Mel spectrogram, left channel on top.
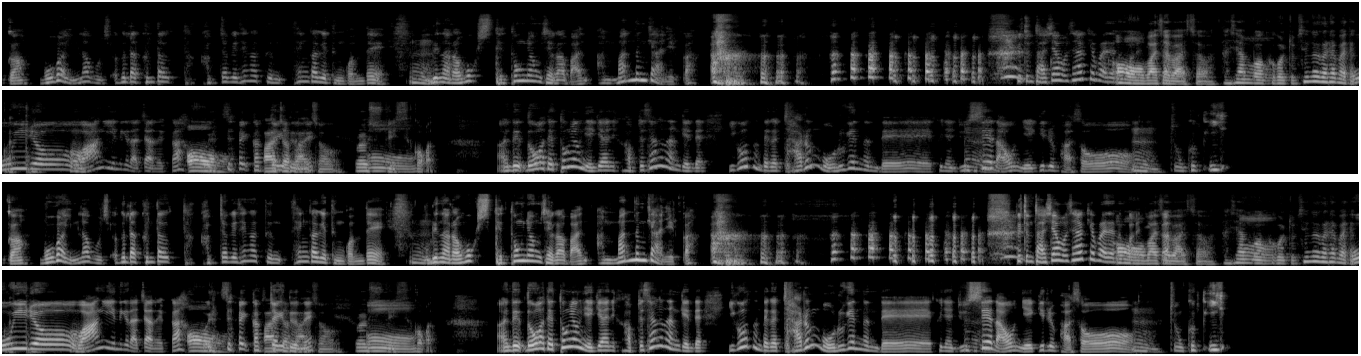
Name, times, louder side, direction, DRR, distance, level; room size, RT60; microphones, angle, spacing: voice 1, 0.0-6.9 9.9-11.2 11.6-11.7 12.4-12.7 13.5-16.7 17.2-17.7 18.1-18.3 18.5-24.9 25.3-25.8, right 6 dB, 65° right, 0.4 m, -29 dB
voice 2, 7.1-8.9 9.2-9.3 9.9-10.2 11.1-13.7 14.2-14.4 15.4-15.8 16.2-17.8 23.2-23.5 24.9-25.1, left 2 dB, 15° left, 0.5 m, -29 dB
2.7 x 2.4 x 3.1 m
head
